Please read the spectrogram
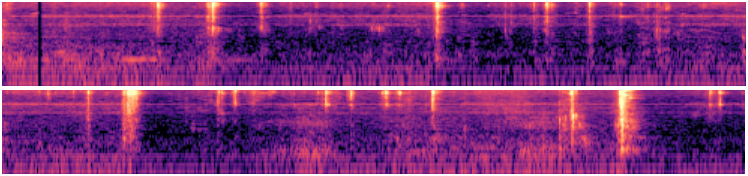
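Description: Irregular light metallic clicks and clinks of small carburetor parts and fittings being handled by hand, with a few sharper taps scattered through.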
